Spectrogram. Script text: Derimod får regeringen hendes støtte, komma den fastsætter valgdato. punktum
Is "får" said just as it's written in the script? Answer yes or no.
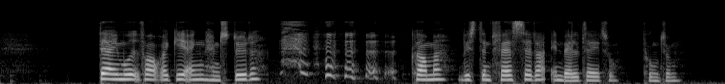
yes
